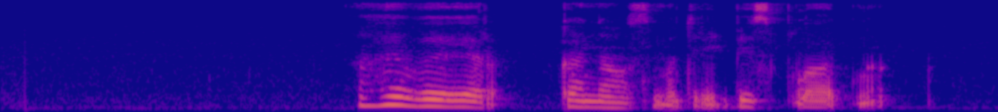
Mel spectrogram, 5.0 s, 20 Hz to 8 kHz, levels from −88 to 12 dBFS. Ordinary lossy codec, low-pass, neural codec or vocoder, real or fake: none; 7.2 kHz; none; real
